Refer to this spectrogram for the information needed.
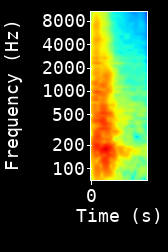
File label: metal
